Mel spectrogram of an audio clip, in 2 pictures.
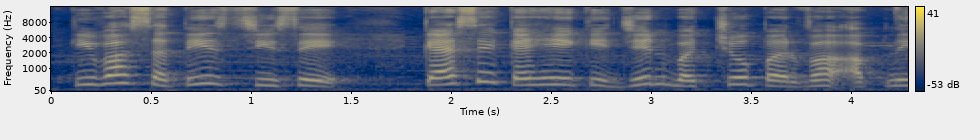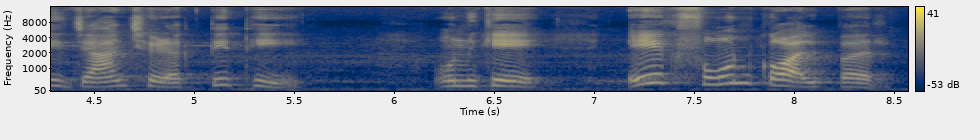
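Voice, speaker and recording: A woman storyteller reading a sentimental family story as scripted narration, with measured, deliberate phrasing. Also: high-pitched, a little hiss or hum.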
